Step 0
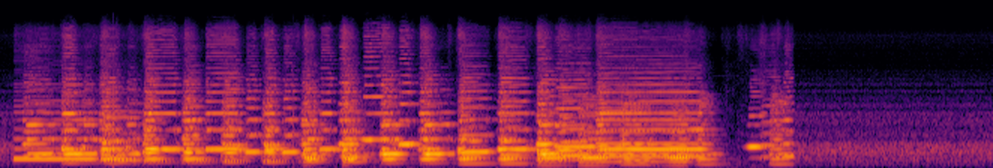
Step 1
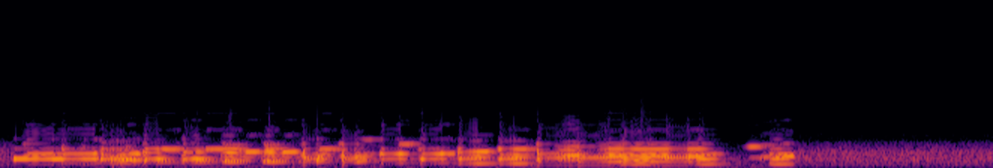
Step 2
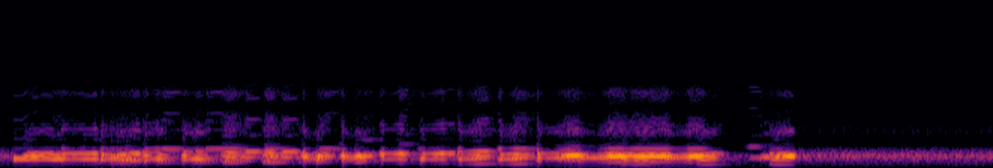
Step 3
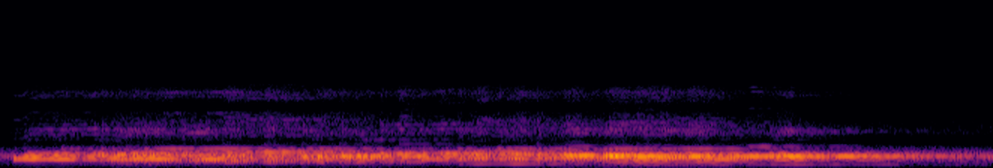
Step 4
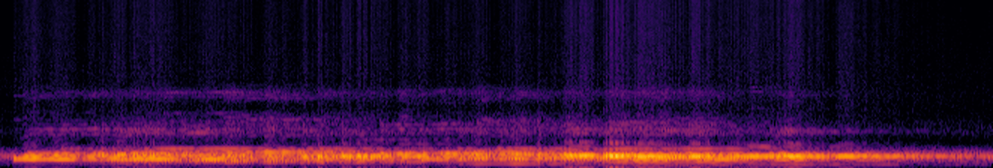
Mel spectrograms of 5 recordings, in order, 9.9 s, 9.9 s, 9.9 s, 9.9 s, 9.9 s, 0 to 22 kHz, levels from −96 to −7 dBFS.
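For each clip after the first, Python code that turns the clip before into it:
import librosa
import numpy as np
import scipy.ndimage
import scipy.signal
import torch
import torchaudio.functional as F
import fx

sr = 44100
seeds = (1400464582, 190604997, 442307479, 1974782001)

y1 = scipy.signal.sosfilt(scipy.signal.cheby2(4, 80, 1900.0, 'lowpass', fs=sr, output='sos'), x)
y1 = fx.over_compress(y1, sr, threshold_db=-35.0, ratio=-0.5)
y2 = scipy.ndimage.median_filter(y1, 41, mode='constant')
y2 = fx.vowel_filter(y2, sr, vowel='u')
y2 = F.gain(torch.from_numpy(y2), 5.0).numpy()
y3 = fx.room_shoebox(y2, sr, seeds[0], volume_m3=160.0, walls='hard', distance_m=0.52)
y3 = F.gain(torch.from_numpy(y3), -3.0).numpy()
y4 = fx.tracing_dist(y3, sr, depth_ms=0.028)
y4 = fx.quant_companded(y4, sr, bits=8)
y4 = F.gain(torch.from_numpy(y4), 7.5).numpy()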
